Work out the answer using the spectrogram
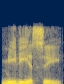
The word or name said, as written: mediacy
